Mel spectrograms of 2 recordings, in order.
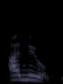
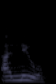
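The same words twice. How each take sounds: The two takes are said the same way.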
